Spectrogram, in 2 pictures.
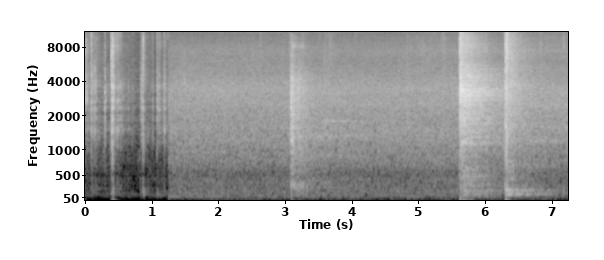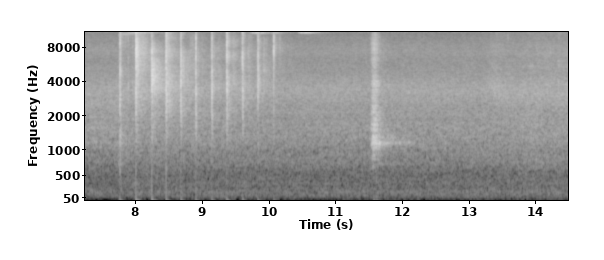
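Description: Scattered knocks and a quick run of about ten clicks over two seconds, then one knock that rings briefly, over steady tape hiss: an aggressive inline skater's skates and hands knocking on a stair railing as he climbs up onto it.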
